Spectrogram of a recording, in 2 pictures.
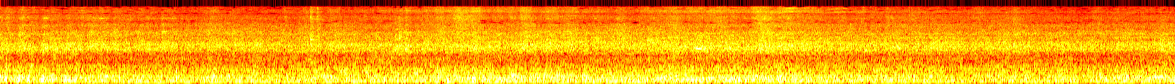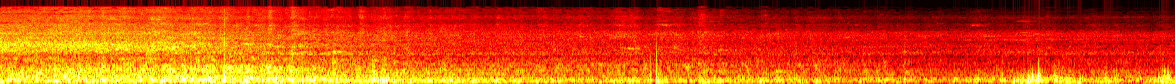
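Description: Covered freight wagons of a long goods train rolling past at speed, a steady rumble and clatter of steel wheels on the rails. The sound fades from about eleven seconds in as the last wagons draw away, with a few low thumps near the end.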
